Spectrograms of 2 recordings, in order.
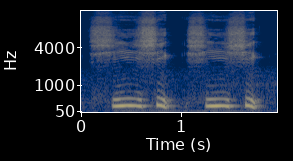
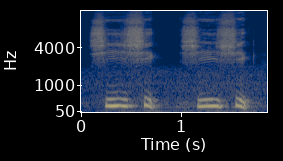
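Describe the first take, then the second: No difference in how they are said.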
